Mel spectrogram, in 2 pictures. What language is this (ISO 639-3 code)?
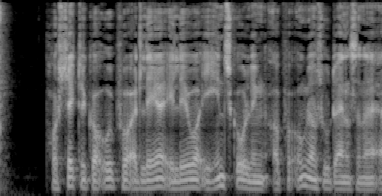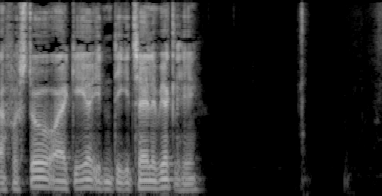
dan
